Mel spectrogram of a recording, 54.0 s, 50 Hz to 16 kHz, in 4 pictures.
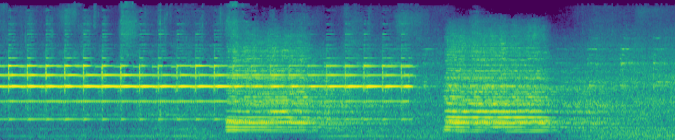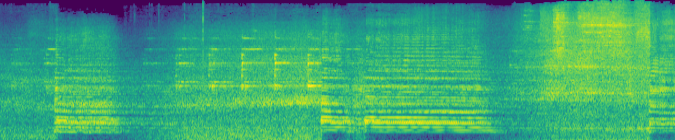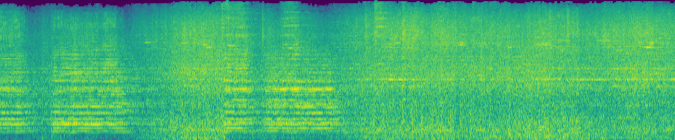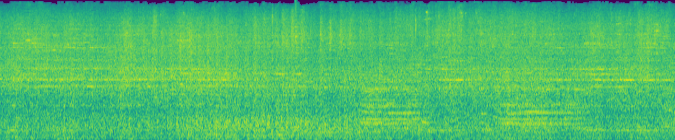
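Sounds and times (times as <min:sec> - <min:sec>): locomotive air horn blasts: 0:04.6 - 0:06.4, 0:08.9 - 0:11.8, 0:14.6 - 0:16.2, 0:19.9 - 0:23.6, 0:26.4 - 0:29.8, 0:31.4 - 0:34.0, 0:47.7 - 0:49.2, 0:50.5 - 0:52.3
train wheels clattering over rail joints: 0:34.2 - 0:50.4.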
